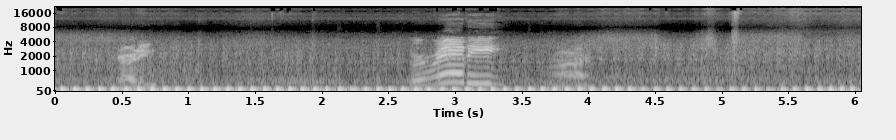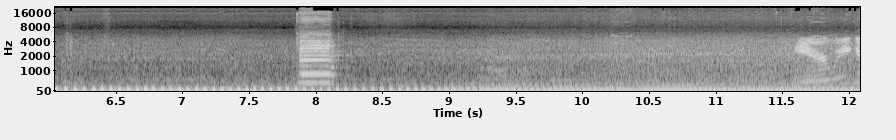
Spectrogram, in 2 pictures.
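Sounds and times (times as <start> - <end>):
utility vehicle engine putter: 4.0 - 12.0.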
